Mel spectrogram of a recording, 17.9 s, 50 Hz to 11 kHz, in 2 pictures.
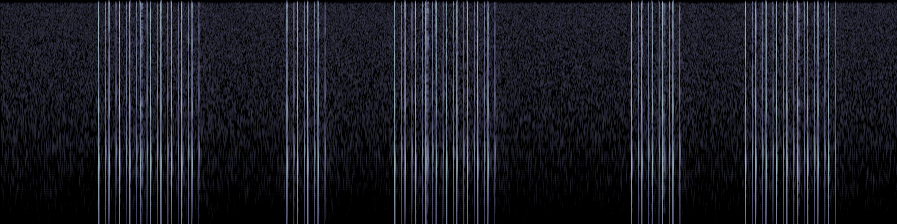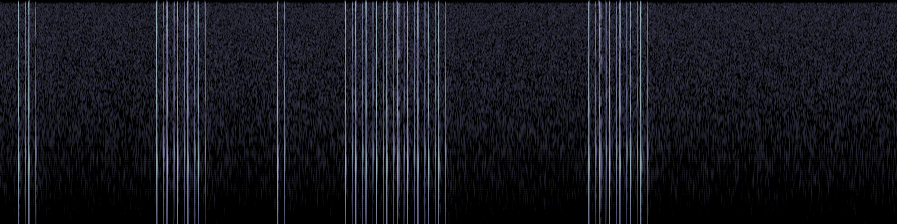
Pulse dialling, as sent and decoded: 10 / 4 / 10 / 5 / 9 / 2 / 5 / 1 / 10 / 6
0 4 0 5 9 2 5 1 0 6

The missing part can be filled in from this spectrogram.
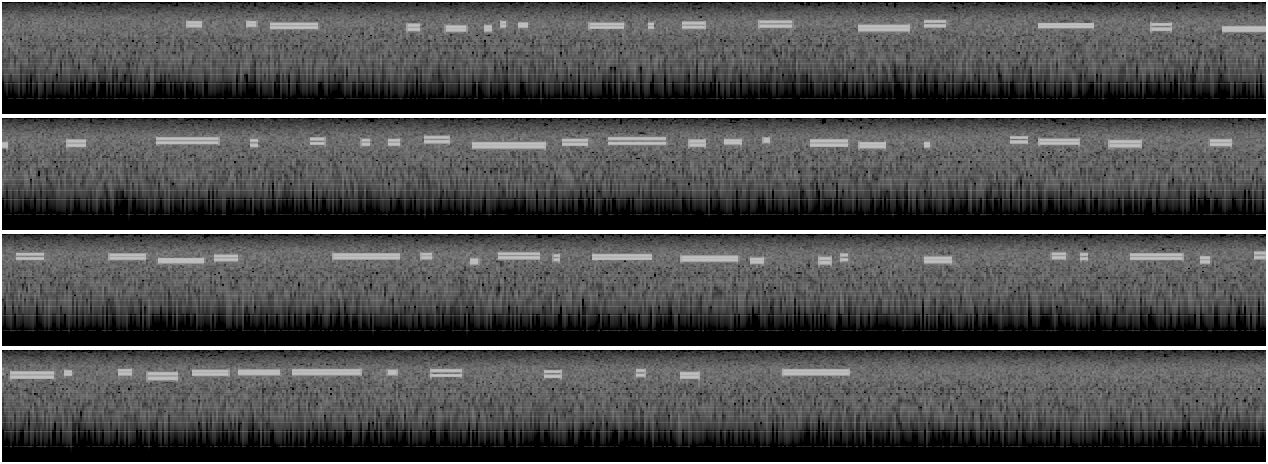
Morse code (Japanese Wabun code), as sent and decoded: none

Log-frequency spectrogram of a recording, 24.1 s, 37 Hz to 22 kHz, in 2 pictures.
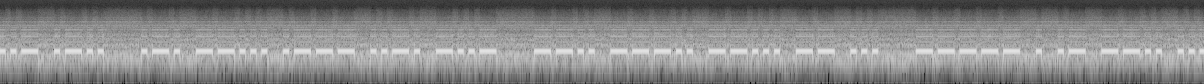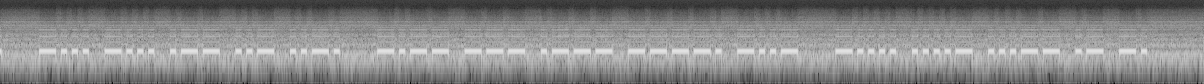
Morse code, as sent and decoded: … / .-. --... .--- ..-. -..- / --.. ---.. --... -- ... / ----- . .- --.. ... / -... -... .-- ..- ..-. / -.-- --- .--- ----. -..- / -.... ....- ...-- .- -.
… R7JFX Z87MS 0EAZS BBWUF YOJ9X 643AN

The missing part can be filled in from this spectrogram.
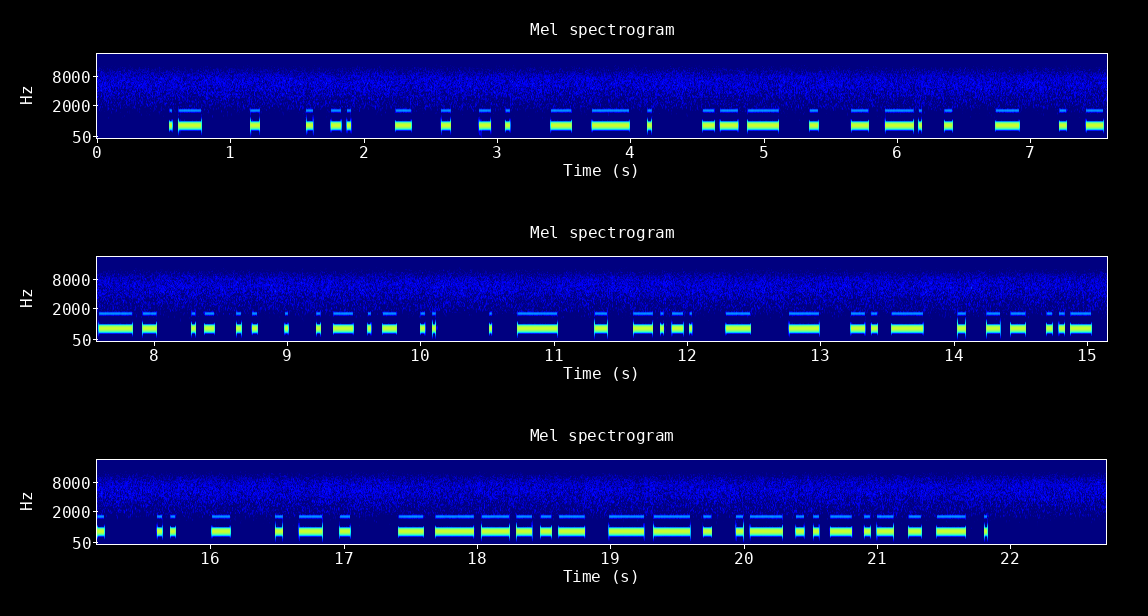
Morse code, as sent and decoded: none

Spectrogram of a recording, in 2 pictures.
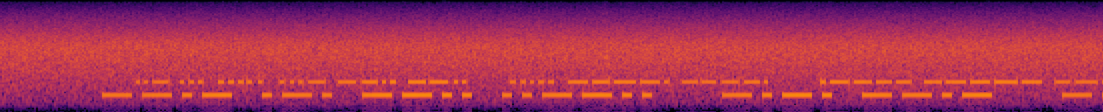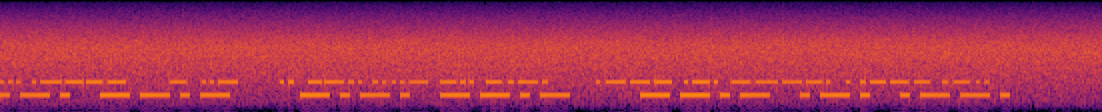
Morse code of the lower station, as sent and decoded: --.- .-. --.. ..--.. / -.-. --.- / -.-. --.- / -.-. --.- / --.- .-. .--.
QRZ? CQ CQ CQ QRP

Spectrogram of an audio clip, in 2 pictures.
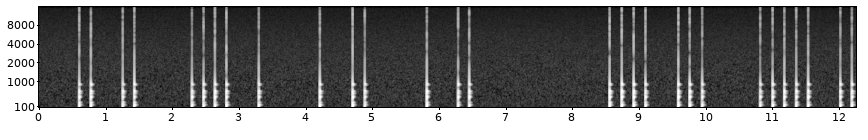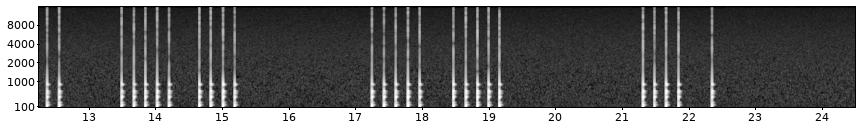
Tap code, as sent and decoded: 2-2 4-1 1-2 1-2 / 4-3 5-4 5-4 / 5-5 / 4-1
GQBB SYY Z Q

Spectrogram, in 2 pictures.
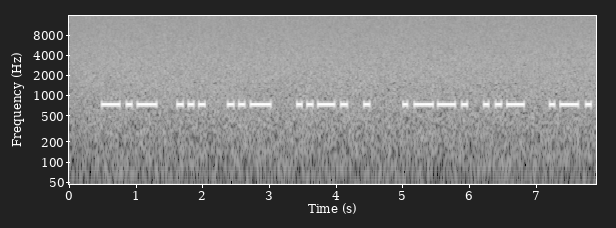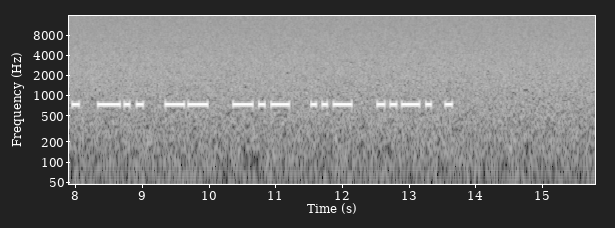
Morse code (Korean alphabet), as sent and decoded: -.- ... ..- ..-. . / .--. ..- .-.. -.. -- -.- ..- ..-. .
예나 지금이나

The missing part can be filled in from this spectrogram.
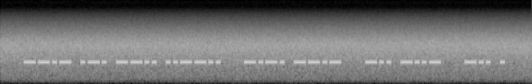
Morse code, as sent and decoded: --.- .-. --.. ..--.. / -.-. --.- / -.. -..- / -.. .
QRZ? CQ DX DE

